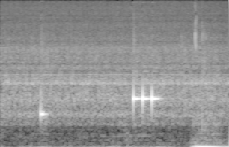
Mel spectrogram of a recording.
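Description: A telephone dialer plays DTMF tones, a single short beep followed by a quick run of three beeps, each clear and near against a quiet background, then a low thump at the end.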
